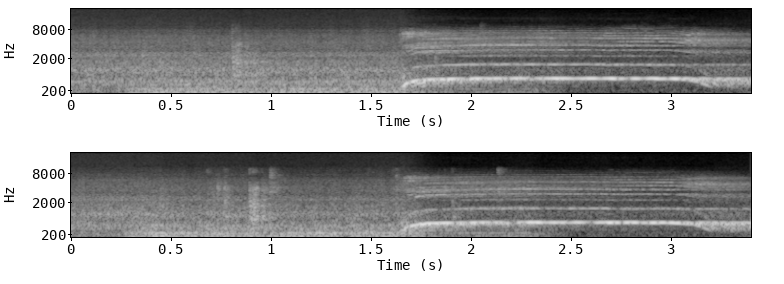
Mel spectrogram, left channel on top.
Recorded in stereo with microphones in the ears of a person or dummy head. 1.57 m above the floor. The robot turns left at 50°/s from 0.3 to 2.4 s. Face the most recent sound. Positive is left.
turn(degrees=85)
